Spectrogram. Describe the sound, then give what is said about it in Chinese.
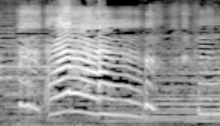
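An infant wails in a forest, a sustained high, harmonic cry that swells in loudness and holds steady, with a brief hitch near the end before the crying carries on alone. “随着黑影越来越近，那婴儿的啼哭声也越来越大，越来越清晰。”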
